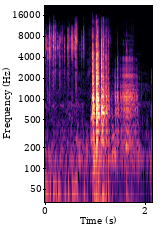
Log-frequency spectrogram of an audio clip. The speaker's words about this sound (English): So I'm going to give you these dice.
